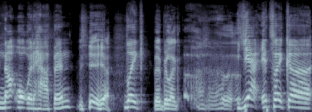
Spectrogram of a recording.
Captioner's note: creaking, confused groan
